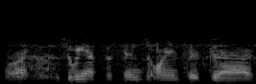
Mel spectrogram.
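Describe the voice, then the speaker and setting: Astronaut man over a spacesuit helmet radio: low-ish, fast, giving clear directions; narrow tinny line under loud hiss. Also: steady tone. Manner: brisk, directive, guides his partner's moves. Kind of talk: terse operational radio talk. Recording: tinny static-filled spacesuit radio link.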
